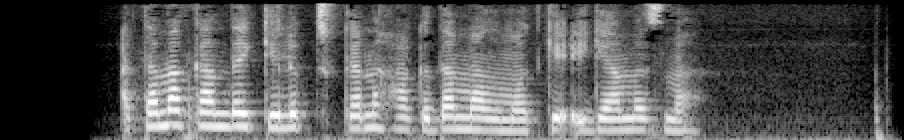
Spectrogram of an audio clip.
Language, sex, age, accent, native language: Uzbek, female, 18-24, Xorazm, Uzbek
